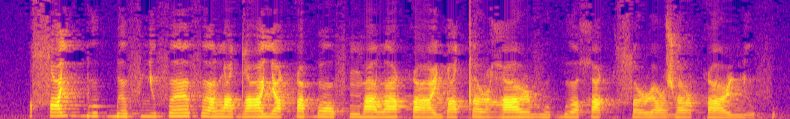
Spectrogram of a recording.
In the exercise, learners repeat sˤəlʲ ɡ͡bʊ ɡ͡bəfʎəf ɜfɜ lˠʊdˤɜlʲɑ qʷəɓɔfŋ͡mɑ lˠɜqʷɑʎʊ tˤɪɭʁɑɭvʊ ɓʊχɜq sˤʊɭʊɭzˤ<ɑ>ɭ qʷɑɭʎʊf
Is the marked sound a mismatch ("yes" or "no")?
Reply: no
